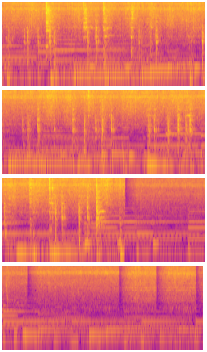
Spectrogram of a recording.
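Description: Salted squid and chilli spice paste sizzling as they fry in a stainless steel pan, stirred with a slotted metal spatula that scrapes and taps against the pan. The spatula strokes come thick and fast for the first ten seconds or so, then thin out.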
